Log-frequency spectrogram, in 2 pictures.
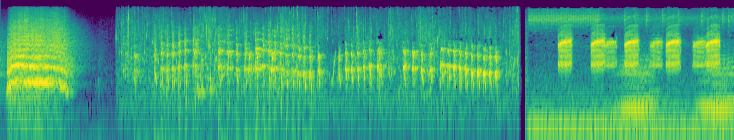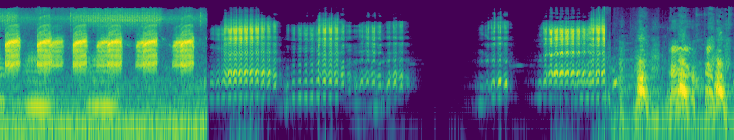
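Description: Several animals calling in turn. First come long drawn-out calls from an elephant. Then a frog croaks over and over, about twice a second, followed by shorter pulsed calls, and a small dog whimpers and yips near the end.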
